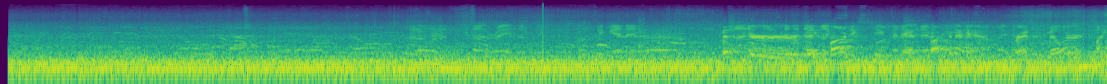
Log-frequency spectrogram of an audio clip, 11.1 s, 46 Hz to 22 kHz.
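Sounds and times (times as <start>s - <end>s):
vehicle engines idling: 0.1s - 11.0s.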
